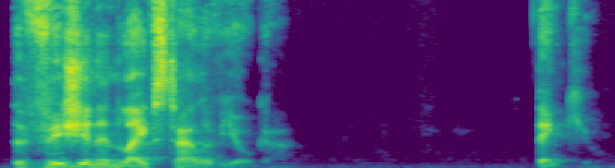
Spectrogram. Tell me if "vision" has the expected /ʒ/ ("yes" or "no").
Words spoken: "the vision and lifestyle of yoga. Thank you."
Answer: yes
